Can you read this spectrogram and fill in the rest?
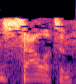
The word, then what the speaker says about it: Salatin: Salatin. – Salatin.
